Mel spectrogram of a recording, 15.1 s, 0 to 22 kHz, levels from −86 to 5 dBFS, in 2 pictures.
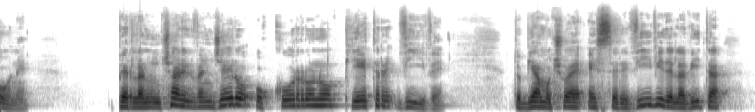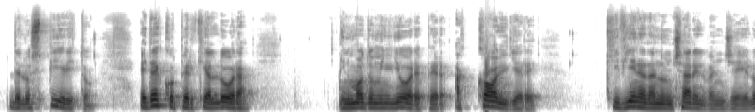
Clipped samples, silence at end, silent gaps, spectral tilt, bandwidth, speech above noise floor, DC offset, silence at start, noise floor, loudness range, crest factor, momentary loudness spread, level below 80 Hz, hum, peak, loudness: under 0.1%; 0 s; none; -5.5 dB/octave; 16.5 kHz; 56 dB; under 0.1%; 0 s; -73 dBFS; 2 LU; 18 dB; 12 LU; -62 dBFS; none; 0 dBFS; -18 LUFS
